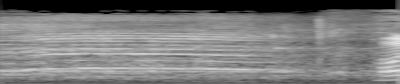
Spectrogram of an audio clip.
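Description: A single voice holding one long wailing note of lament, falling slightly in pitch and fading out about a second and a half in.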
